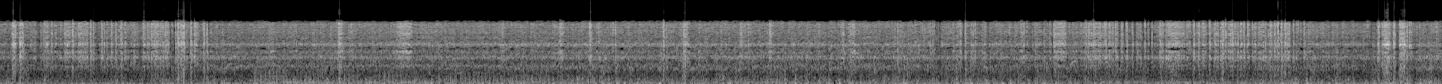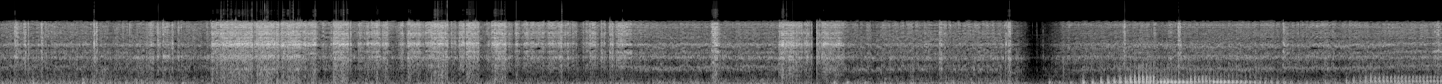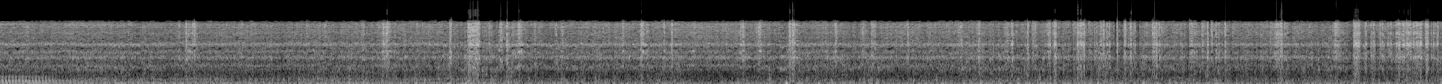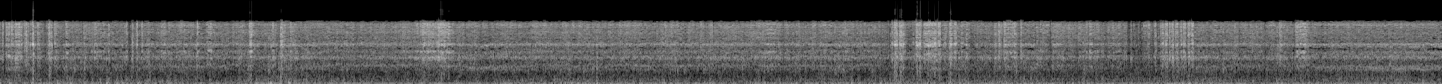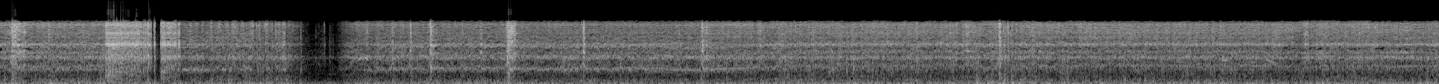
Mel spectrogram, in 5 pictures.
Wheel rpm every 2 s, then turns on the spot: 230, 230, 230, 230, 240, 240, 230, 220, 210, 230, 200, 150, 140, 190, 220, 230, 230, 230, 230, 230, 230, 220, 220, 230, 230, 230, 230, 240, 210, 140, 130, 180, 200, 230, 230, 230.
none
